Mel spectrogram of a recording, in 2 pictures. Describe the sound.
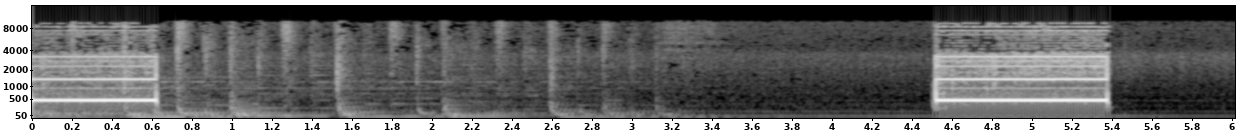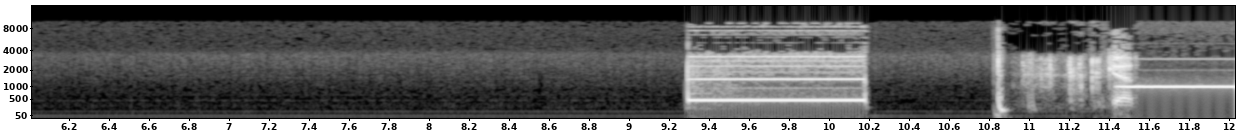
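Ringback tone of an outgoing telephone call: long steady buzzing rings separated by stretches of silence, followed by a few sharp clicks and a brief higher tone at the end.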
